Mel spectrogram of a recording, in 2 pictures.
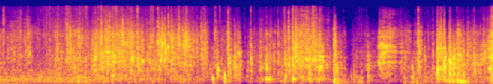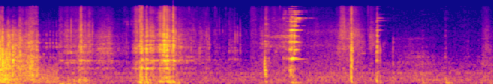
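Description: Bundles of thin hand-split wooden shingles clattering and rustling as they are carried and stacked, loudest in the first half and quieter with scattered clicks later.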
